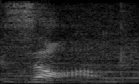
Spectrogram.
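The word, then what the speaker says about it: Zhang: Number 15, Frank Zhong. And yes, I'm finally pronouncing his name correctly too.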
